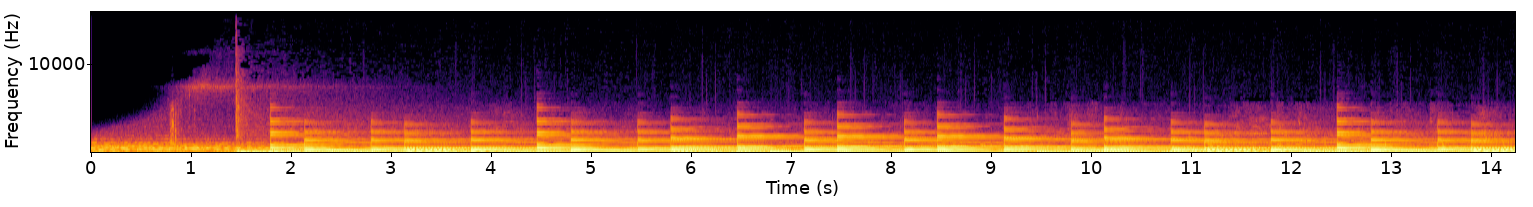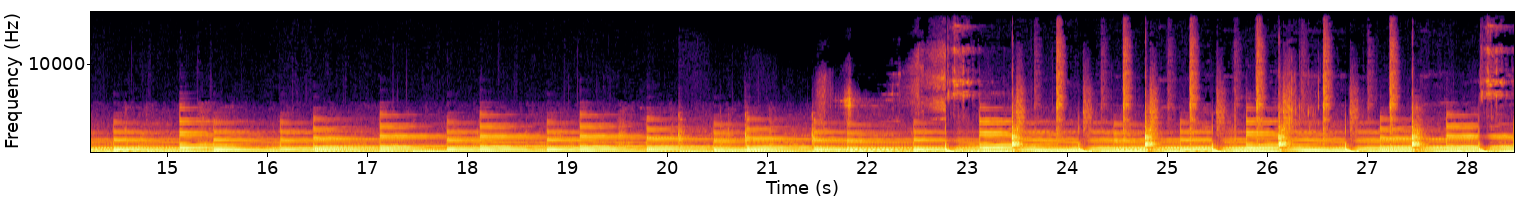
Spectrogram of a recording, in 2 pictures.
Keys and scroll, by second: 3.7 ctrl+g, 12.0 ctrl+space, 13.2 ctrl+z, 15.1 ctrl+g, 18.6 ctrl+space.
